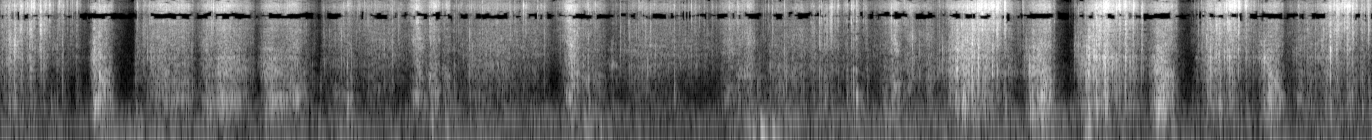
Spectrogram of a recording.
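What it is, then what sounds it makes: Crunchy snow fizz slime. Red crunchy snow fizz slime, a red grainy slime, is pressed flat with the fingertips and squeezed into a ball with both hands on marble. It gives a steady run of crinkling, crunchy crackles with a bright, fizzy hiss and little low end.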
